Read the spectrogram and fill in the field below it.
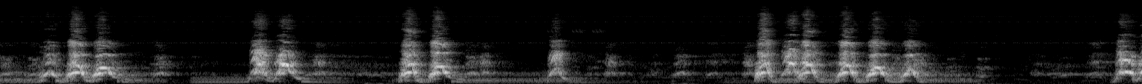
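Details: A local house dog barks in irregular bursts of two to five sharp, ringing barks separated by short quiet gaps, ending with a longer fast series and one last bark.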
